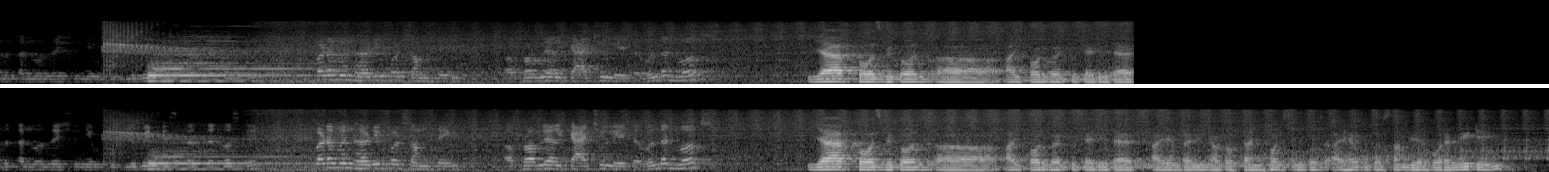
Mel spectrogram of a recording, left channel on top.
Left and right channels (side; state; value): left; drops out; at 11.4 s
